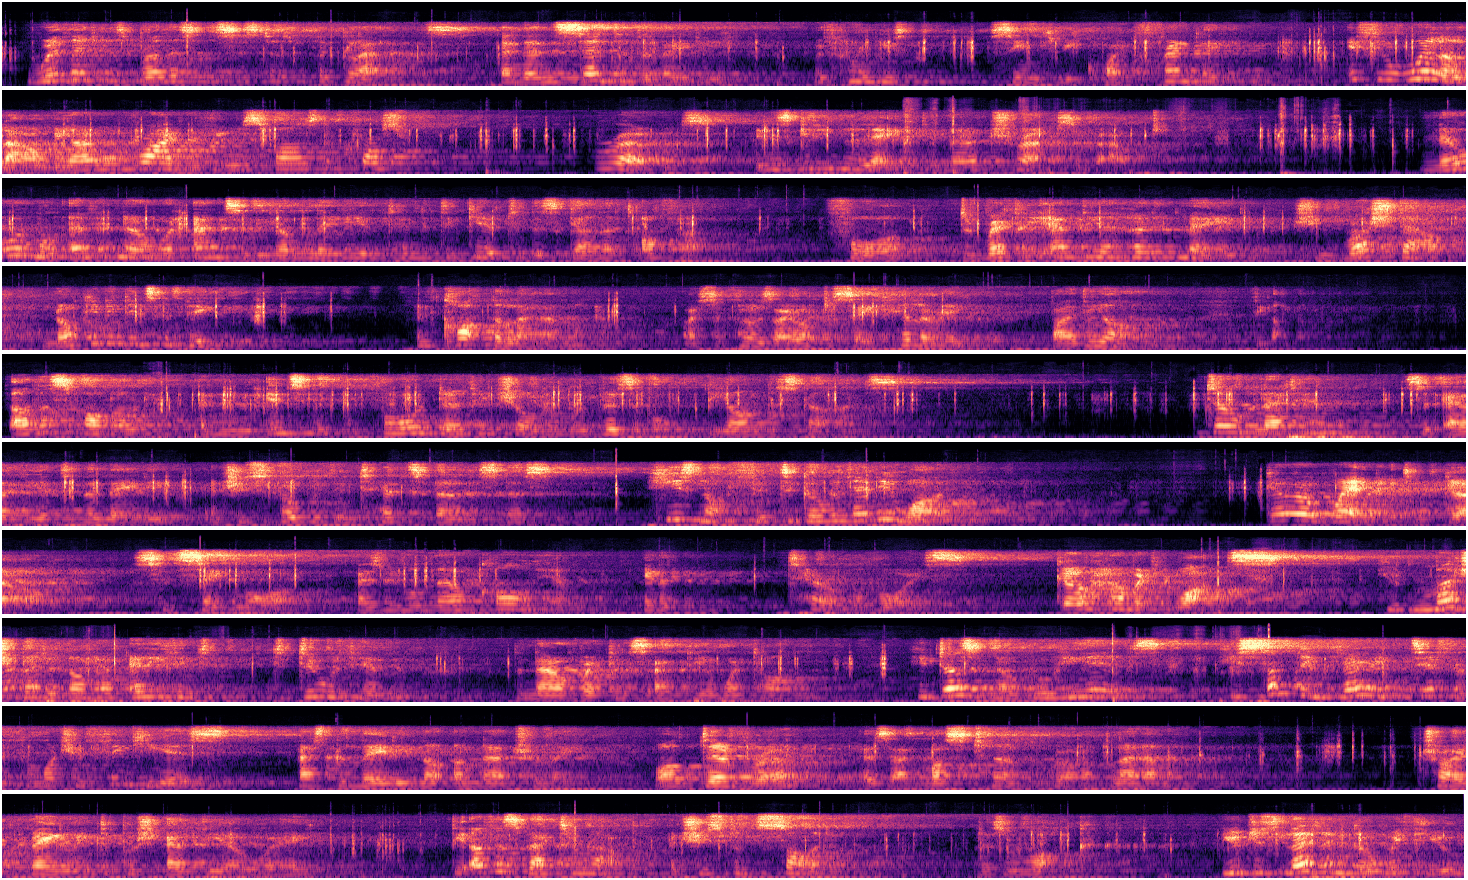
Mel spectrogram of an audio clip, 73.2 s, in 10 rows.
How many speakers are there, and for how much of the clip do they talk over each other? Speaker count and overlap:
1, no overlap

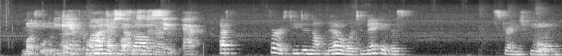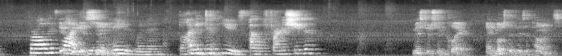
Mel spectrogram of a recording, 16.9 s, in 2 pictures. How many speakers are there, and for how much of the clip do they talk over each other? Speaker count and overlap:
3, about 34%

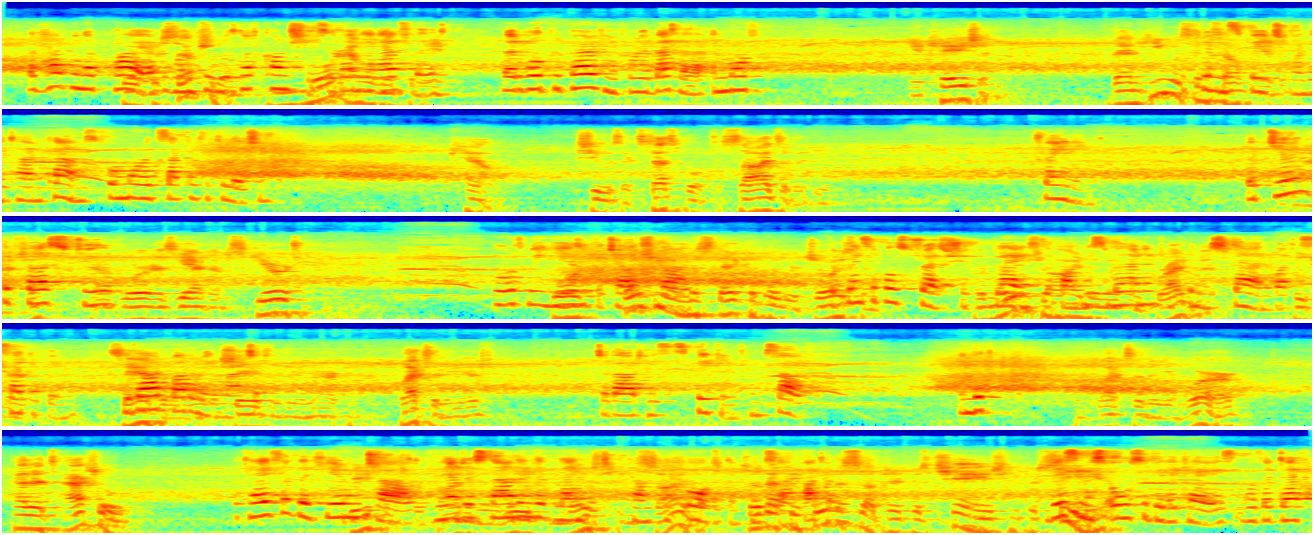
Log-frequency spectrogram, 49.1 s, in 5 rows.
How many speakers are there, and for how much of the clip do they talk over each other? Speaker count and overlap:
2, about 31%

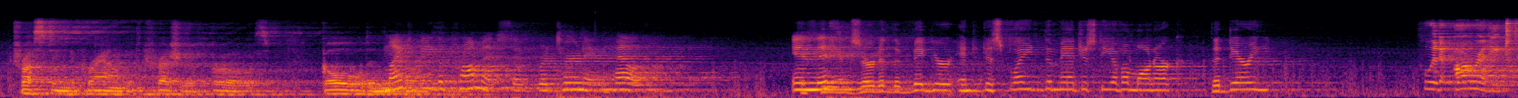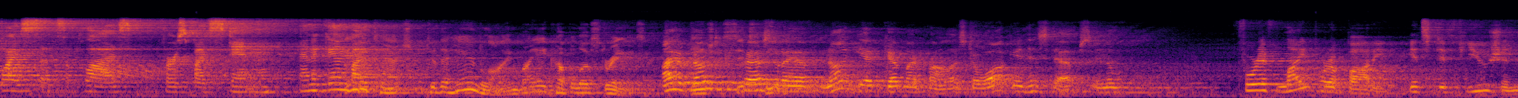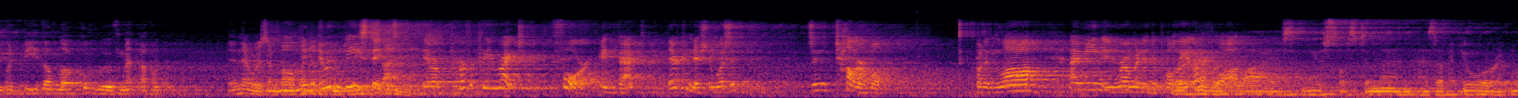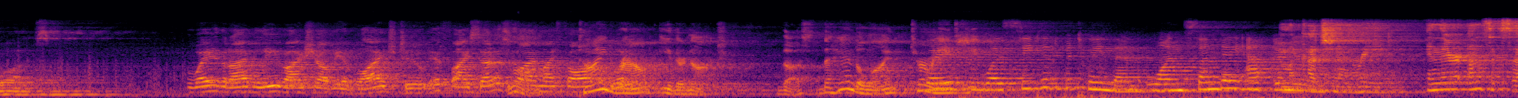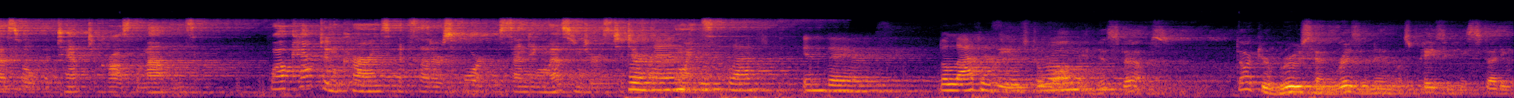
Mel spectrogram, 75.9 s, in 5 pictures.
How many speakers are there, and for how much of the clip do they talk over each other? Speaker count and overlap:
9, about 13%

